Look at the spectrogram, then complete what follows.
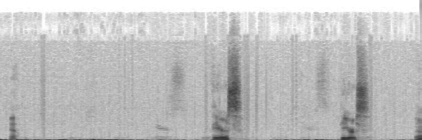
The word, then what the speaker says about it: Pierce: I'm told that it is pronounced Pierce. Yeah. Pierce?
